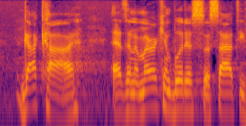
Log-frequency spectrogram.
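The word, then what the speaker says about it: Soka Gakkai: SGI, known as Soca, and excuse me for pronouncing the name if I mess it up, Soca Gakia, Gakkai, as an American Buddhist Society for Value Creation, dedicate to peace, culture, and education.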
